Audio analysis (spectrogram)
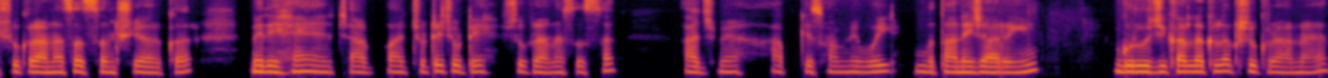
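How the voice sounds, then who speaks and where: Young woman, devotee, earnest testimony; lowish flat voice, dry close sound. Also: no echo. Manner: earnest, reverent, with frequent restarts.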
